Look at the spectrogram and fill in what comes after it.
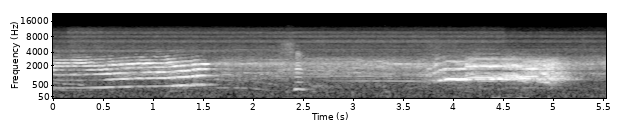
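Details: Humpback whale (Megaptera novaeangliae) song recorded in Hawaii, whose humpbacks sing in regional dialects: a long, slightly rising tonal moan followed by a rougher burst of sweeping upward cries.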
